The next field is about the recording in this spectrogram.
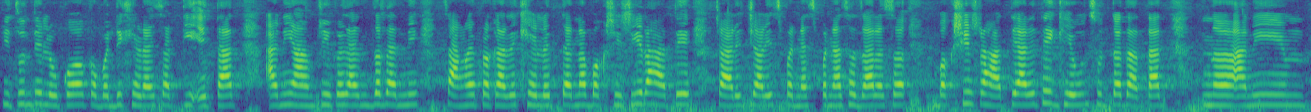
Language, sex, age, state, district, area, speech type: Marathi, female, 30-45, Maharashtra, Nagpur, urban, spontaneous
